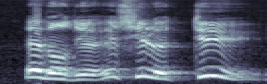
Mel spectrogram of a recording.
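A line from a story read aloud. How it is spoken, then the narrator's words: Tearful cry. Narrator (French): s'écria madame Dumay qui fondit en larmes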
